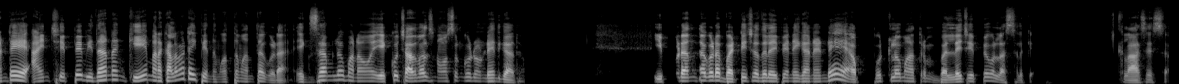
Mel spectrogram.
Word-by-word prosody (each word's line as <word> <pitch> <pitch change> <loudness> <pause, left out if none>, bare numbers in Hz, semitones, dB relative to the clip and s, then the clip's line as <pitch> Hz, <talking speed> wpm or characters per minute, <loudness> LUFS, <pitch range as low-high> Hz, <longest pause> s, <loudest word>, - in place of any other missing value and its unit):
అంటే 200 +7 +4 0.2
ఆయన 160 +3 +2
చెప్పే 185 +5 0
విధానంకి 190 -1 +2
మనకలవాటయిపోయింది. 170 - 0
మొత్తం 145 +4 -10
అంతా 130 +4 -4
గూడా. - - -2 0.2
ఎగ్జా‌మ్‌లో 195 - 0
మనం 155 -3 -3 0.2
ఎక్కువ 205 +8 -4
చదవాల్సినవసరం 160 +1 +1
గూడా 160 -2 -5
ఉండేది 145 -1 -2
కాదు. - - -3 1.4
ఇప్పుడంతా 165 +6 +3
గూడా 185 -1 +5
బట్టి 165 +6 +3
చదువులయిపోయినాయి 150 -2 +1
గానండి. 140 +8 0 0.2
అప్పుట్లో 150 +4 -6
మాత్రం 145 - -8
భలే 115 +5 +3
చెప్పేవాళ్ళస్సలకి. 165 +3 -6 0.9
క్లాసె‌స్. 95 -1 -2
160 Hz, 125 wpm, -25 LUFS, 145-180 Hz, 1.4 s, గూడా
